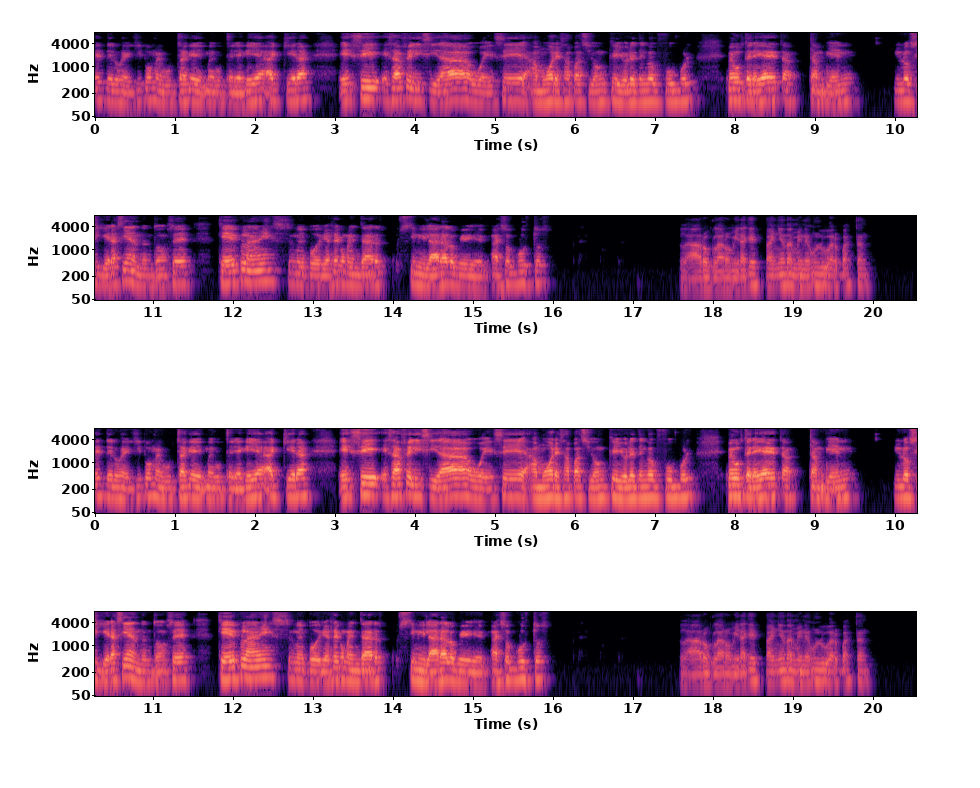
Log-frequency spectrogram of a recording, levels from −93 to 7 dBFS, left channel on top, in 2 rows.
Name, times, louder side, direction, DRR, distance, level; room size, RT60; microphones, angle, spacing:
voice 1, 0.0-9.5 10.0-11.5 11.8-15.9, right 3 dB, 85° right, 0.6 m, -23 dB
voice 2, 17.6-19.9, equal, ahead, 0.4 m, -30 dB
2.7 x 2.6 x 2.2 m
head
